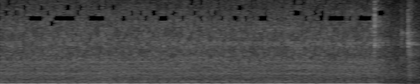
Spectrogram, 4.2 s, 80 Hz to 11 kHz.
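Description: Yamaha VMax 1700's V4 engine idling steadily in neutral, a low pulsing note, until it is switched off near the end and the sound drops away abruptly.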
